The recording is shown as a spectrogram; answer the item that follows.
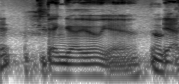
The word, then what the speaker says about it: Bangai-O: Bangai-O, yeah.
